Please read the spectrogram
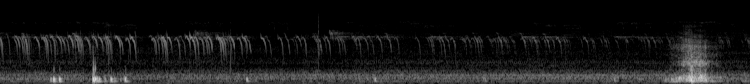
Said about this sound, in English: That big flock of about 14 type 2 crossbills took off to the south.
